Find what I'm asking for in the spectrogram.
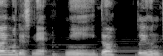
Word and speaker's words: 你的: なのでこの 2 文字で合わせて「にだ」というふうに発音してみてください。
